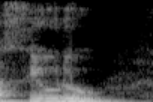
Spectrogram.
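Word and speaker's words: pseudo: इट जो होता है उसे स्यूडो सब्जेक्ट कहा जाता है, स्यूडो पी साइलेंट होता है इसमें।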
